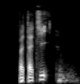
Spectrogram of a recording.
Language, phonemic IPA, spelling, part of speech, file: French, /pa.ta.ti/, patati, interjection, LL-Q150 (fra)-patati.wav
- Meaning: only used in et patati et patata (“blah blah blah”)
